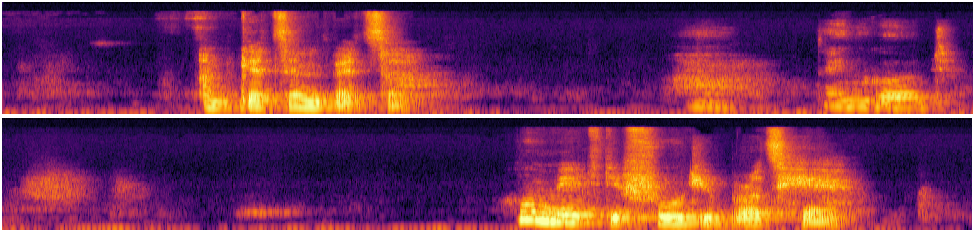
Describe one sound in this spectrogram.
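A young woman speaks weakly and pleadingly, close by.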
